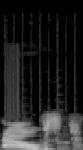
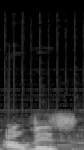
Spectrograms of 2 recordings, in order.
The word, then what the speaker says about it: Alves: reading the novel but she kept mispronouncing the name of mrs. Alves she called there mrs. Elvis and the thing is she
